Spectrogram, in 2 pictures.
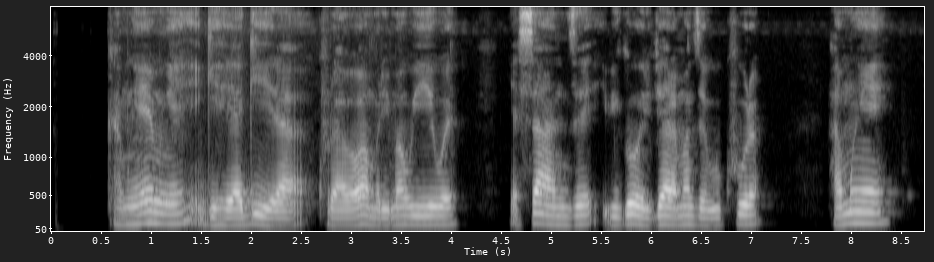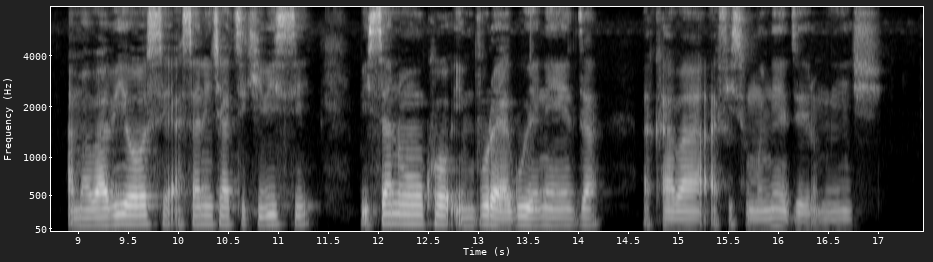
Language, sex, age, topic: Rundi, male, 18-24, agriculture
